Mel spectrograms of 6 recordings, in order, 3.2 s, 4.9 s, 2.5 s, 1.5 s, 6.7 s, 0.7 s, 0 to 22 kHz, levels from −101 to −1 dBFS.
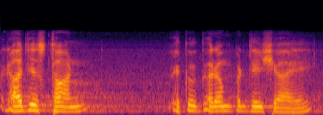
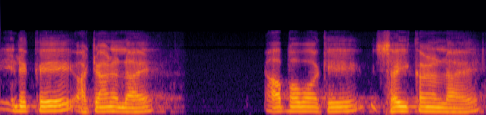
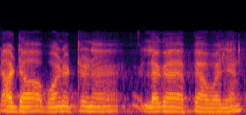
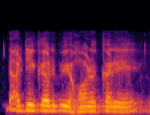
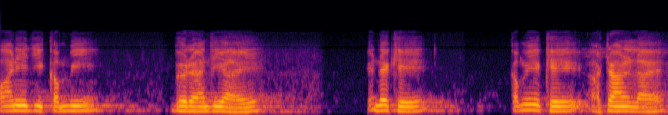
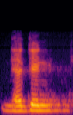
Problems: background sounds at intervals, echo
